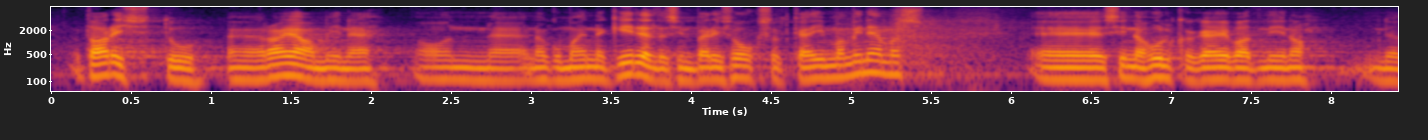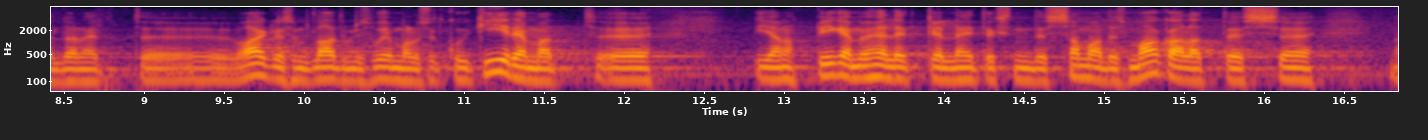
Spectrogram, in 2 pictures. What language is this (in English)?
Estonian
